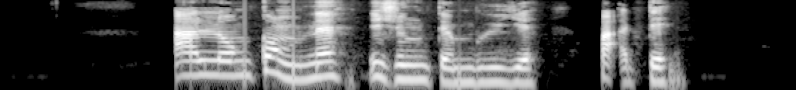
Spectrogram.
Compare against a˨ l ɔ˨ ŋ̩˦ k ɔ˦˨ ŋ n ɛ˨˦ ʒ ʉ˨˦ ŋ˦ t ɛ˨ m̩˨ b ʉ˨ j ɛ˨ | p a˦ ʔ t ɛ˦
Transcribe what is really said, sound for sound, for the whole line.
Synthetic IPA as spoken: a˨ l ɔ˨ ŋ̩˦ k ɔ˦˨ ŋ n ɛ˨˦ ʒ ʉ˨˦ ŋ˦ t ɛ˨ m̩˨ b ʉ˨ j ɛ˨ | p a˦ ʔ t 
